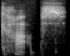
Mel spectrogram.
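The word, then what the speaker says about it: copse: are coming from okay I looked it up and I think it's pronounced cops cops okay cops of trees cops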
